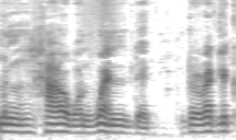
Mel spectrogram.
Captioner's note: speaking French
